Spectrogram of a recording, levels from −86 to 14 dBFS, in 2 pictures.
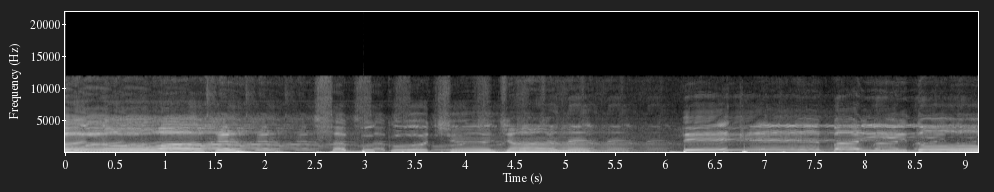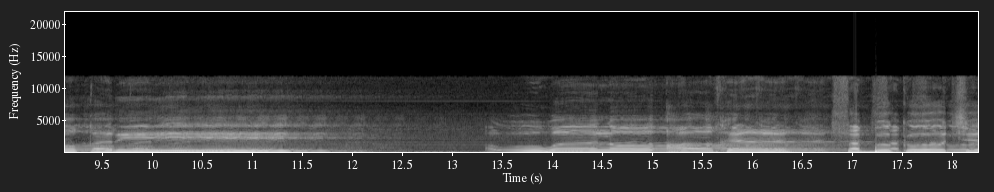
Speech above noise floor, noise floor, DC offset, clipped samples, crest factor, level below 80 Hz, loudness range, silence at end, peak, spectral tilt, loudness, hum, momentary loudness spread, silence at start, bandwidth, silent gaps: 26 dB; -40 dBFS; under 0.1%; under 0.1%; 16 dB; -32 dBFS; 6 LU; 0 s; 0 dBFS; -6 dB/octave; -15 LUFS; none; 14 LU; 0 s; 12 kHz; none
